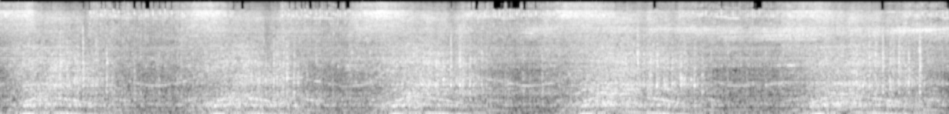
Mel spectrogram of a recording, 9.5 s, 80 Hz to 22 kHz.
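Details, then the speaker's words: 1999 Jaguar XK8 convertible, 195,000 km, timing chains and tensioners replaced 100,000 km ago: engine blipped every two seconds, light metallic rattle as revs fall on deceleration, seemingly from back of engine; source unconfirmed. "I bought it a little bit concerned what that rattle is on De acceleration sounds like it's coming from the back of the engine um it it could be timing chains"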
